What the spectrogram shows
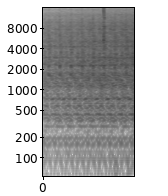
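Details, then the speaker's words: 2005 Ford F250 6.0 Powerstroke diesel with replacement engine: rough idle with light fast tick over the clatter; tick grew louder over time, owner suspects internal engine problem, going to shop for rebuild. "yeah yeah I started hearing the ticking in my engine died I'm very in tune with my engine something's not right something's not right with this engine tick got louder louder louder"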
